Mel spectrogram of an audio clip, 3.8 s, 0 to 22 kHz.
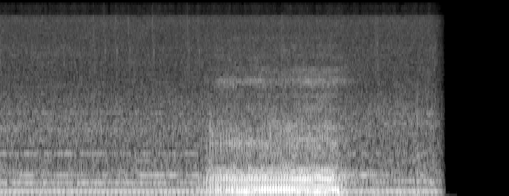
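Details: A 3-month-old bulldog puppy gives a single low, rattling snore over a steady background hum.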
